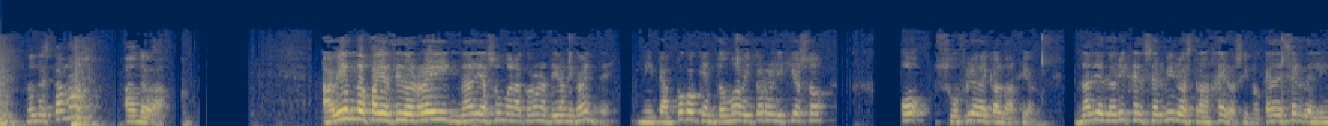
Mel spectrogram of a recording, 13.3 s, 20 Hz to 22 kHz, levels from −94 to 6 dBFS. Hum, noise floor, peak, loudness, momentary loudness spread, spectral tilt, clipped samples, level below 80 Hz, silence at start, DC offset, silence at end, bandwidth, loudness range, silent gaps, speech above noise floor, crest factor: none; -56 dBFS; -4 dBFS; -22 LUFS; 15 LU; -7.5 dB/octave; under 0.1%; -46 dBFS; 0 s; under 0.1%; 0 s; 7.4 kHz; 8 LU; 2.01-2.47 s, 6.20-6.30 s, 8.76-9.00 s, 10.67-10.74 s; 35 dB; 18 dB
